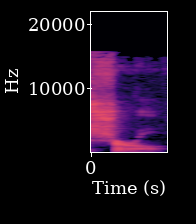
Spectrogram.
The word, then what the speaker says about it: Shirl: at tranquil stitches and I'm not mispronouncing her name it is Shirl SH IRL if you haven't met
